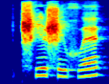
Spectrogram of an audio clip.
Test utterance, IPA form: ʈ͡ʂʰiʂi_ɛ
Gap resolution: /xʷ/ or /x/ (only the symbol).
xʷ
